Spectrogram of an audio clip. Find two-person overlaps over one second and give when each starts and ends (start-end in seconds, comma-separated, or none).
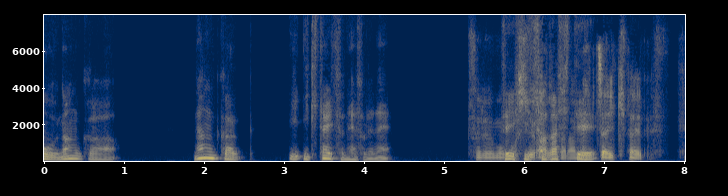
5.7-7.0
